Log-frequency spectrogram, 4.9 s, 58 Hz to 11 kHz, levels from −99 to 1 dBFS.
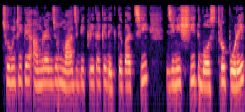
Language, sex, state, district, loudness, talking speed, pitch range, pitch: Bengali, female, West Bengal, North 24 Parganas, -19 LUFS, 120 wpm, 205-240 Hz, 225 Hz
